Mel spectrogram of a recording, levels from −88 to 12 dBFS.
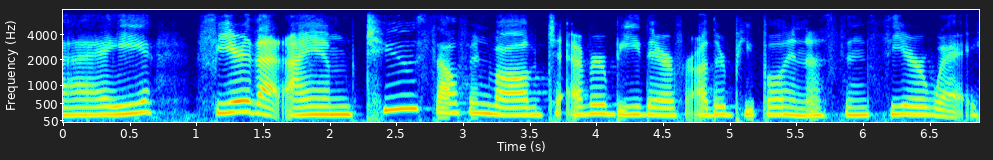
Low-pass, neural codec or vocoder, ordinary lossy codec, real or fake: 7.2 kHz; none; Opus, 24 kbps; real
